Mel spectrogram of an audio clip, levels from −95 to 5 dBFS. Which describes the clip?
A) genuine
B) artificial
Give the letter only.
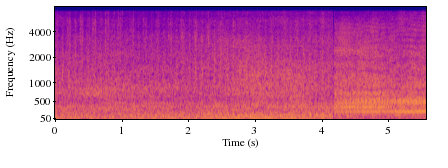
A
